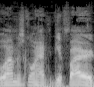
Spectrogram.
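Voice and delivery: ordinary talk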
